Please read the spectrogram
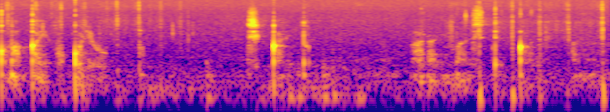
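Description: A man whispering close to the microphone, with scattered small clicks and taps as a penlight and bamboo pick are handled near it.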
